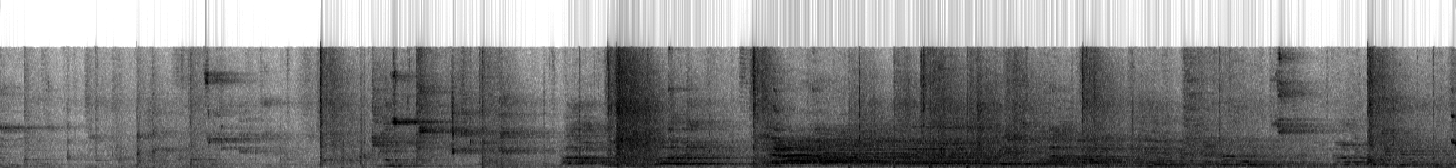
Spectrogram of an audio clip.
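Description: Shuttlecocks are struck with sharp racket smacks in a large echoing hall.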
